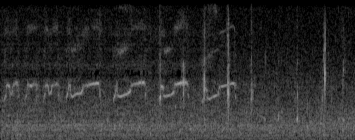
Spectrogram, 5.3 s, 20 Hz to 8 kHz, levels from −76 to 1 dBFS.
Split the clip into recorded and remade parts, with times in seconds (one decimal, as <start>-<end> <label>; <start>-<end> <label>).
0.0-3.2 remade; 3.2-5.3 recorded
